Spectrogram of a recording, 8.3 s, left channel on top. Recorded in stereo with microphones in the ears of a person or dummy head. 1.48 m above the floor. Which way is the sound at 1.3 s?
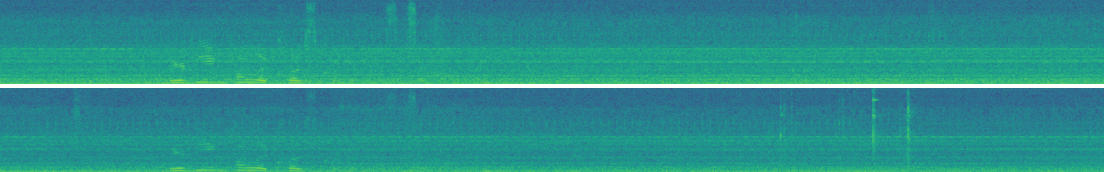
30° left (ahead or behind).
